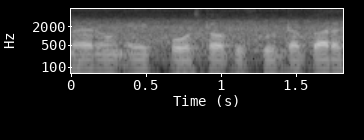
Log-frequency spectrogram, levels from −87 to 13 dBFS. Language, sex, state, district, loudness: Garhwali, male, Uttarakhand, Tehri Garhwal, -23 LUFS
